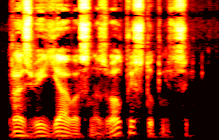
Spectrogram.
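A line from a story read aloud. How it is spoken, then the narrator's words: Calm question. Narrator (Russian): спокойным голосом спросил Адам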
